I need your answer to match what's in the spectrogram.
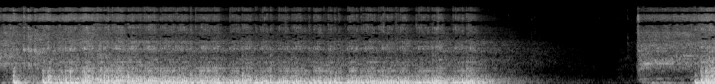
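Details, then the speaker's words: Ferrari 360 V8 first start after full engine rebuild, oil pressure pre-built by cranking with fuel pump relays disconnected; deep bark revving cleanly, dropping and picking back up, running healthy. "so we are ready for the moment of truth we've started up for the first time since it's been rebuilt"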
